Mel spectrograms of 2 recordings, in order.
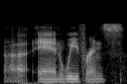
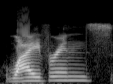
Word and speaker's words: wyverns: Oh, wyverns. I said weaverns forever, so I still say it like that. But I hear wyverns is like how you should say it.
